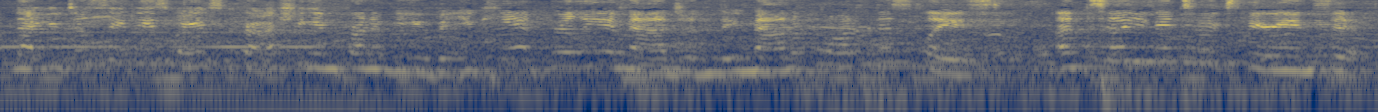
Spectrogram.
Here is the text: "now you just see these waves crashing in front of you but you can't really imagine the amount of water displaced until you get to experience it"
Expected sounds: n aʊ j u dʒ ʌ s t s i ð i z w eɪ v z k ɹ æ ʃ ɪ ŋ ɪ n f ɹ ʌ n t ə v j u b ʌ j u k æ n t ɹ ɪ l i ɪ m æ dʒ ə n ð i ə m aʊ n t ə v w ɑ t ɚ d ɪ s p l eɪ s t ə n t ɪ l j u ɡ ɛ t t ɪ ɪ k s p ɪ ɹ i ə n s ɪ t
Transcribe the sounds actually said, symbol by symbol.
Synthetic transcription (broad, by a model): n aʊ j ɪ dʒ ʌ s t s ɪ ð i z w eɪ z k ɹ æ ʃ ɪ ŋ ɪ n f ɹ ʌ t ə v j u b ʌ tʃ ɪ k æ n t ɹ ɪ l i ɪ m æ dʒ ə n ð i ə m aʊ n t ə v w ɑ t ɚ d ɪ s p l eɪ s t ə n t ɪ l j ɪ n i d t ɪ ɪ k s p ɪ ɹ i ə n s ɪ t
